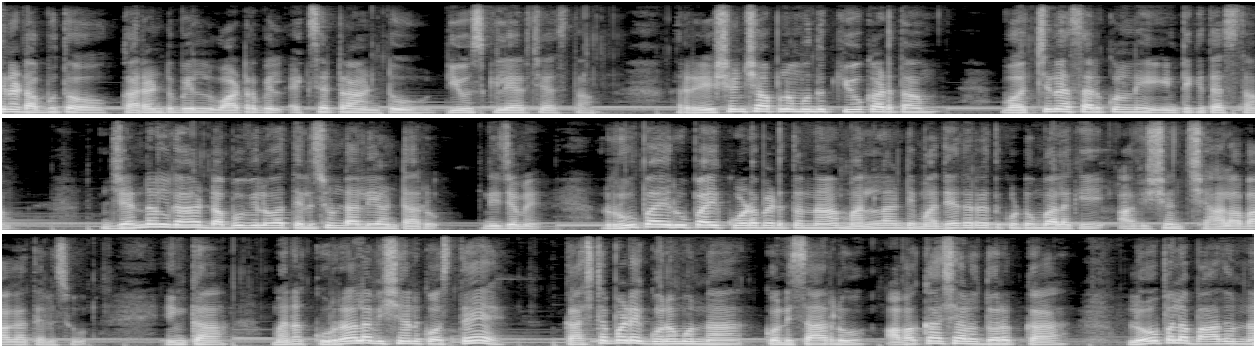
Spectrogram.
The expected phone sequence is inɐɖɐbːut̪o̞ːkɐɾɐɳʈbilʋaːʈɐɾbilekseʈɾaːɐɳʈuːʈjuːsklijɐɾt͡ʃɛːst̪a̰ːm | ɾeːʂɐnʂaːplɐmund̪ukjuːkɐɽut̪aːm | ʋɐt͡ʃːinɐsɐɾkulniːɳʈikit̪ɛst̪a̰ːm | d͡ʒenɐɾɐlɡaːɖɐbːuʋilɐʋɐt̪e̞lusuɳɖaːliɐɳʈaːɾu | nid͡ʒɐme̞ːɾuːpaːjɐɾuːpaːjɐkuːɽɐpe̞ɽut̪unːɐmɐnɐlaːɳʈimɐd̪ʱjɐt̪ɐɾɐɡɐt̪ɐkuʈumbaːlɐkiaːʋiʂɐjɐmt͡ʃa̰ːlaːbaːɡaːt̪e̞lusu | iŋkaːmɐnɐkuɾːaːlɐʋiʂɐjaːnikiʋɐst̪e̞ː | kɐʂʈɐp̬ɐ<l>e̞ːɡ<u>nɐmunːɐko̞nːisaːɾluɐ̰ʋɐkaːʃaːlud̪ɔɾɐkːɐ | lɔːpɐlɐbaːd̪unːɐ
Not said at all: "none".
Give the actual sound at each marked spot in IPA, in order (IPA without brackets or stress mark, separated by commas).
ɽ, u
